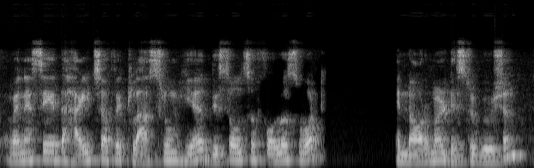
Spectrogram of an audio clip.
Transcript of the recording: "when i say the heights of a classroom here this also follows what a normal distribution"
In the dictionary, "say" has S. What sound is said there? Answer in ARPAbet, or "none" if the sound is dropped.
S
